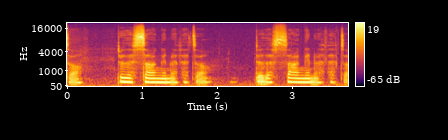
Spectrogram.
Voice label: "sang", Welsh

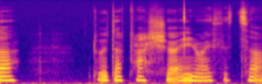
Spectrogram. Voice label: "pasio", Welsh

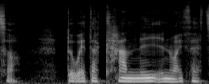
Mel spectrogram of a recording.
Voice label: "cannu", Welsh

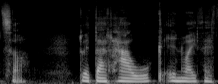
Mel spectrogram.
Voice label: "rhawg", Welsh

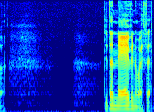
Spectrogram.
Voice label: "nef", Welsh

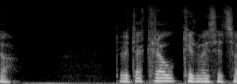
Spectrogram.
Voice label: "crawc", Welsh

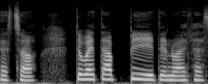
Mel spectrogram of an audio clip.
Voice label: "byd", Welsh

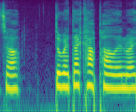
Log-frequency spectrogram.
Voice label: "capel", Welsh

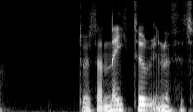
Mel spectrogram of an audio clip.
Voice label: "neidr", Welsh

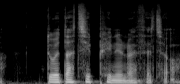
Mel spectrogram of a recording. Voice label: "tipyn", Welsh

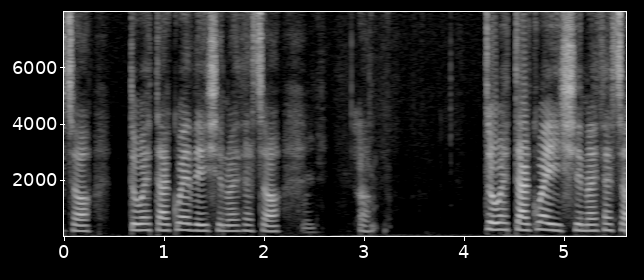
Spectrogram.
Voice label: "gweill", Welsh

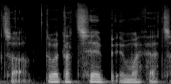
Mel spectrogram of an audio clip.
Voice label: "tyb", Welsh

